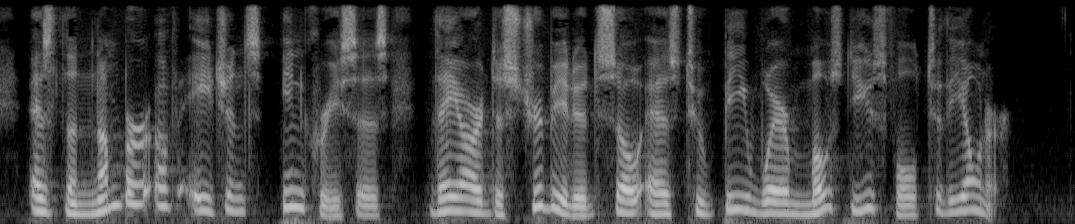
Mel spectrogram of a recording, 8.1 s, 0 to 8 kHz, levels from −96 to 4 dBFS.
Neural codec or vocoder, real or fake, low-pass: none; real; 7.2 kHz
